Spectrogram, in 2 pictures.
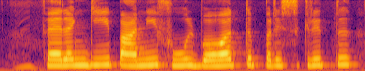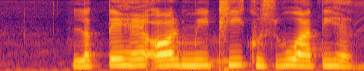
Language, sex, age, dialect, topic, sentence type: Hindi, female, 18-24, Garhwali, agriculture, statement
